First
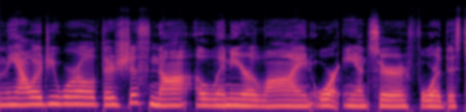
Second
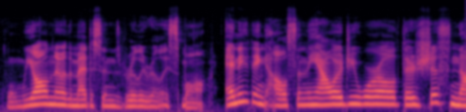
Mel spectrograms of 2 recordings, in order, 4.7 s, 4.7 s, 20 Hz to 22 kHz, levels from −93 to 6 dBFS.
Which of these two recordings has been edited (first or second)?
second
